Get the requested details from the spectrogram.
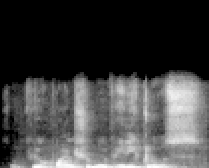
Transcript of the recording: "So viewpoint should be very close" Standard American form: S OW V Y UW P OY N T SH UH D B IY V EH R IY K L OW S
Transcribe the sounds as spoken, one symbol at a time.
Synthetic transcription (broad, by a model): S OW F Y UW P OY N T SH UH D B IY V EH R IY K L OW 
